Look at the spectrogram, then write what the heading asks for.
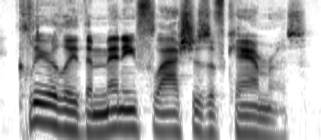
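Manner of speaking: ordinary talk, nothing marked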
